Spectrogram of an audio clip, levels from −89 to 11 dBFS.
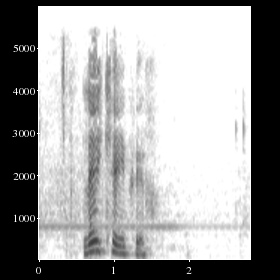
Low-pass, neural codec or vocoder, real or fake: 5.4 kHz; none; real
